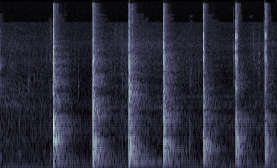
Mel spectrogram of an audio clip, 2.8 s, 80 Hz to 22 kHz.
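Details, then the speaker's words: Coin tap test along the composite wing spars of a Cirrus SR22 abandoned outdoors for 11 years: eight sharp, crisp taps about three per second, each ringing bright with no dull thud. The composite structure sounds solid. "start working way down the spars listening for a different sound if you have a different sound you have a thud instead of a it's just a different sound"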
